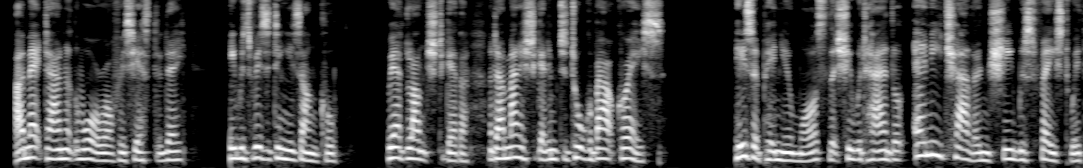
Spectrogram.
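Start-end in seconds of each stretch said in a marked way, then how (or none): none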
